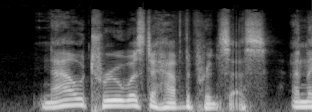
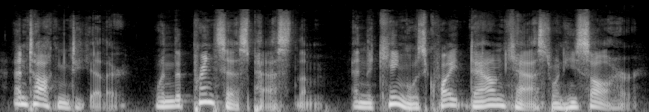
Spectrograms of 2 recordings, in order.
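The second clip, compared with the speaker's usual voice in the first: plain reading voice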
